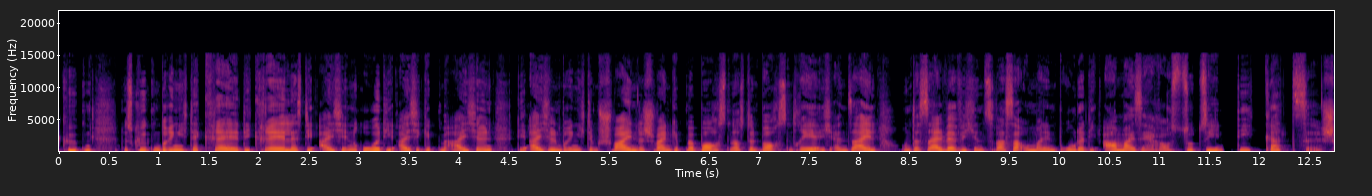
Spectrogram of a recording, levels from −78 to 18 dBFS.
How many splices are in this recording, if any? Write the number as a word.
one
